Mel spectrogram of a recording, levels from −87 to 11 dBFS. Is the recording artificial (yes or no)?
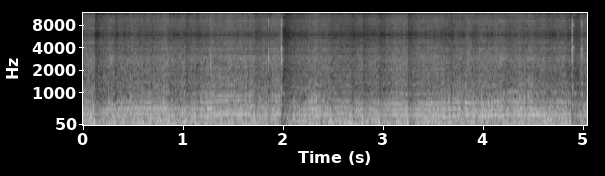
no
